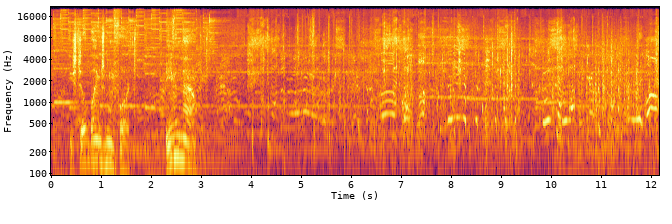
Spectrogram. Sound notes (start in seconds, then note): 4.5 Ned and Crecencio laugh; 4.5 warm music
